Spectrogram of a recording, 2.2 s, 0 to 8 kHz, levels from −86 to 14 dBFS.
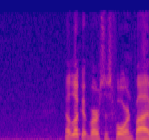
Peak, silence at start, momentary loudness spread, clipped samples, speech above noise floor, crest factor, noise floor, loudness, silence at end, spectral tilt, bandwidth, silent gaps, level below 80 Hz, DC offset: -8 dBFS; 0.95 s; 8 LU; under 0.1%; 30 dB; 18 dB; -55 dBFS; -27 LUFS; 0 s; -5.5 dB/octave; 7.6 kHz; none; -58 dBFS; under 0.1%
